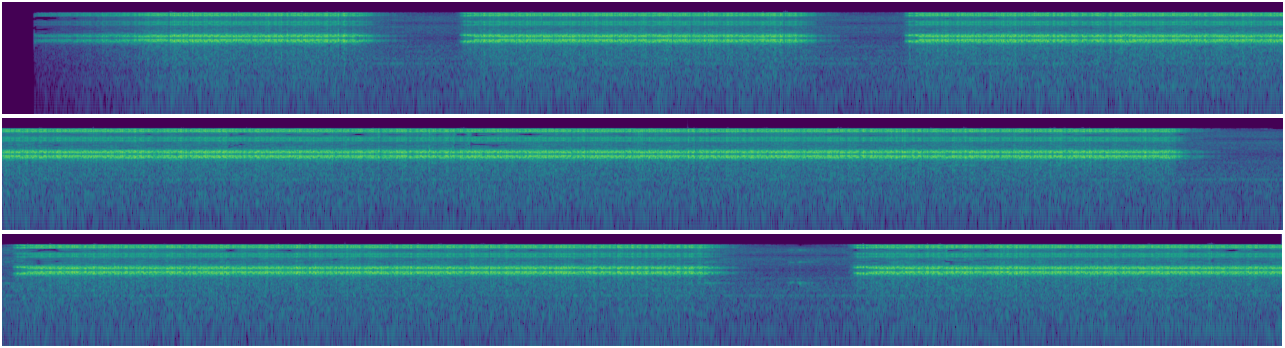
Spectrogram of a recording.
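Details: A cricket's high, steady trill runs almost without a break, stopping only briefly now and then; recorded at night, possibly its calling song.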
